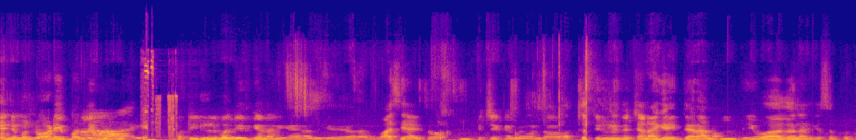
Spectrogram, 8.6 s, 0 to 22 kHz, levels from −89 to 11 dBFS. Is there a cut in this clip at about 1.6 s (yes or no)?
yes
